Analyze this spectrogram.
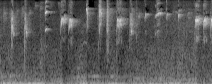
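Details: Common iora song with isian filler notes, used as a lure for sunbirds: short high whistled notes and sharp chirps, uneven in spacing, over a faint low hum.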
